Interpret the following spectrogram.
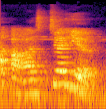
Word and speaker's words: आश्चर्य: जब भी या के ऊपर ये रा की मात्रा लगाते हैं ना, इसका प्रोनाउंसिएशन या से पहले होता है। तो क्या हो गया? आश्चर्य।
